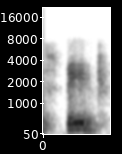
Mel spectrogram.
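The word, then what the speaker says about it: spread: ছড়িয়ে পড়া স্পিড না আপনারা অনেকে এভাবে পড়বেন না স্প্রিড স্প্রিড স্প্রিড স্পিড এরকম না বরংটা এখানে এর উচ্চারণ হবে স্প্রেড সপড আচ্ছা তারপরে খেয়াল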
